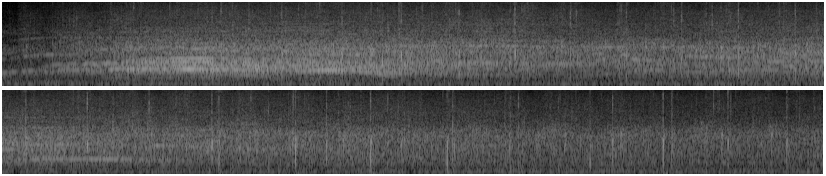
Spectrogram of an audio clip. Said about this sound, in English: So, great job, young man. That's correct. Let's give him not only a round of applause, but a That's in the Bible t shirt.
